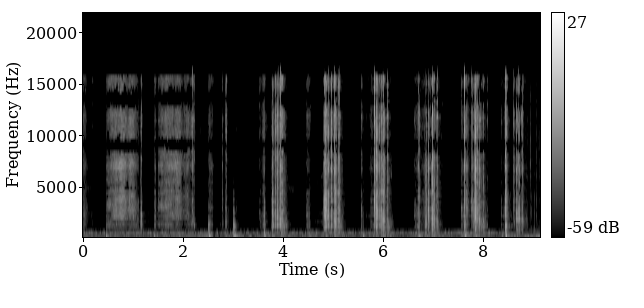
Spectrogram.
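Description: A white ceramic knife slices a slab of flattened blue kinetic sand into strips on a white cutting board, its blade pressing through the solid packed sand. Each cut gives a short, bright, gritty crunch and rasp, repeating at an uneven pace of about one per second. A faint steady hum near 600 Hz sits underneath throughout.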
